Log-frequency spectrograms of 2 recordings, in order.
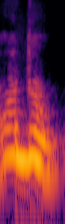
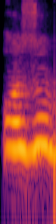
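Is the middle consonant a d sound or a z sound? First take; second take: d sound; z sound. First: The middle consonant is a d sound. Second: The middle consonant is a z sound. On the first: This is how it is really said in the language. The speaker calls it right. "এটা আসলে দদ দিয়ে অদু" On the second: This is how people in the speaker's country say it. The speaker calls it wrong. "আমরা যেরকম অজু বলি"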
